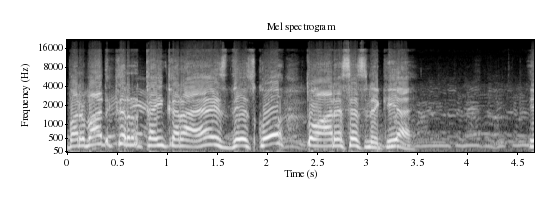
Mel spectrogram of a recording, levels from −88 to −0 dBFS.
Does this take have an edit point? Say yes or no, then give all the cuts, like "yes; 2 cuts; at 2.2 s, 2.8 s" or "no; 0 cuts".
no; 0 cuts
